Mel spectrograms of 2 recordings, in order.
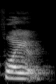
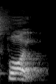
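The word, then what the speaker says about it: foyer: is known as fo it's not fo uh our is silent over here it's Foy so we enter the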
